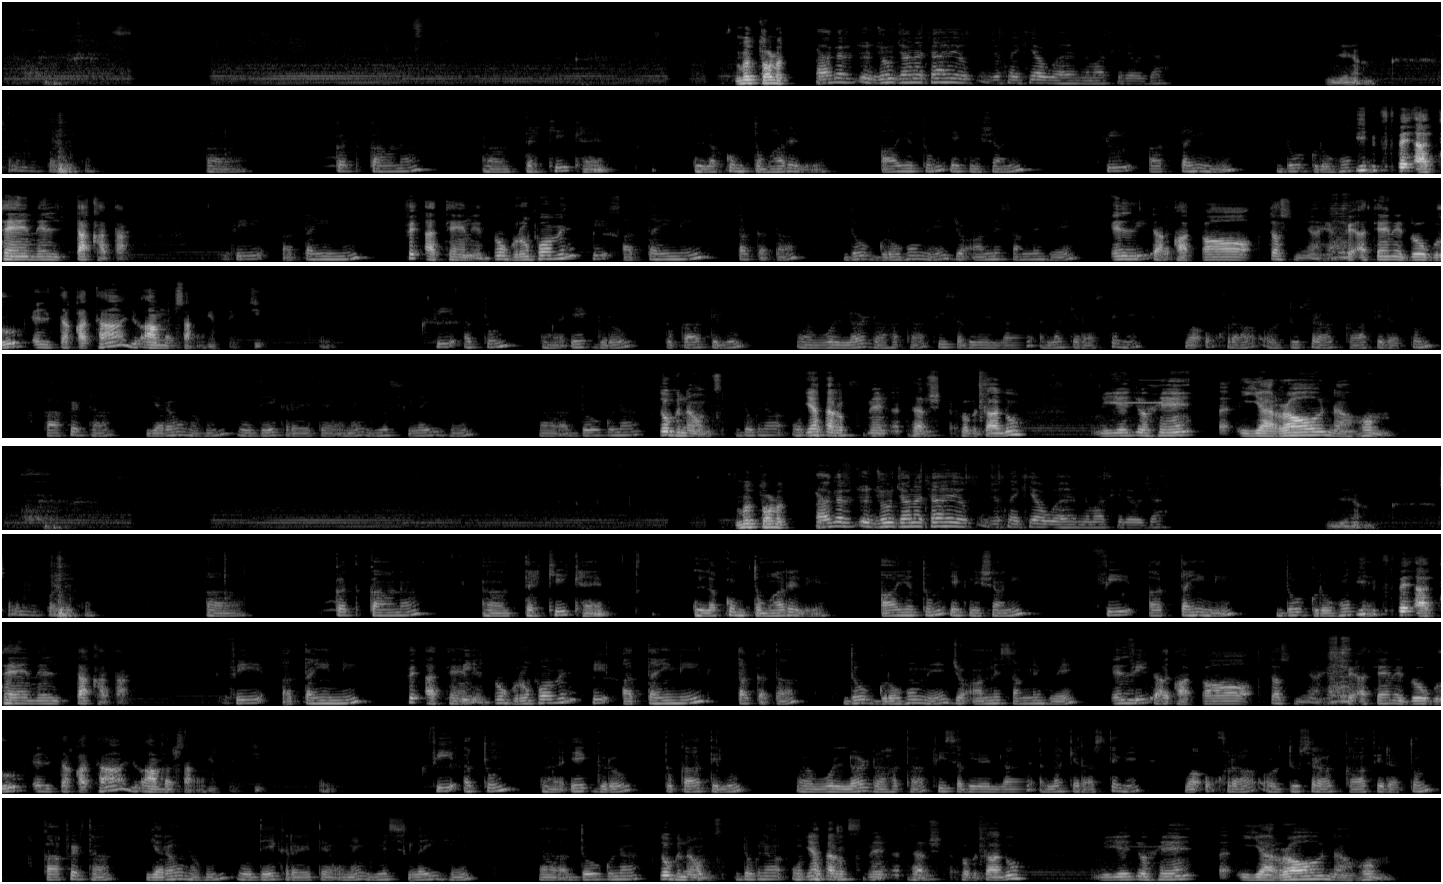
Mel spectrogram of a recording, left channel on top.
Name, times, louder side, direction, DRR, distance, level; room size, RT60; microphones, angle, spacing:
voice 1, 0.2-0.6 8.1-11.6 14.9-15.1 42.0-42.3, right 3 dB, 60° right, 1.2 m, -34 dB
voice 2, 2.7-3.8 7.3-7.8 13.3-13.7 27.9-28.0 28.4-30.0 32.8-34.5 39.9-44.8 45.7-45.8 64.1-64.6 65.6-66.0 66.2-66.4 66.7-67.8 68.5-69.4 69.7-71.4, left 4 dB, 45° left, 0.5 m, -27 dB
voice 3, 14.4-15.1 16.4-16.8 17.6-18.7 19.2-20.5 21.3-22.7 23.2-24.7 25.3-26.7 27.1-28.2 31.0-32.4 33.4-33.6 34.7-36.8 37.2-39.5 40.0-40.5 44.6-45.2 46.3-46.5 47.5-49.5 49.8-50.6 51.1-54.6 55.0-57.5 58.0-58.7 59.0-62.3 62.9-64.0 64.5-64.6 64.9-66.9, right 5 dB, 75° right, 0.5 m, -37 dB
3.7 x 3.6 x 2.8 m
head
